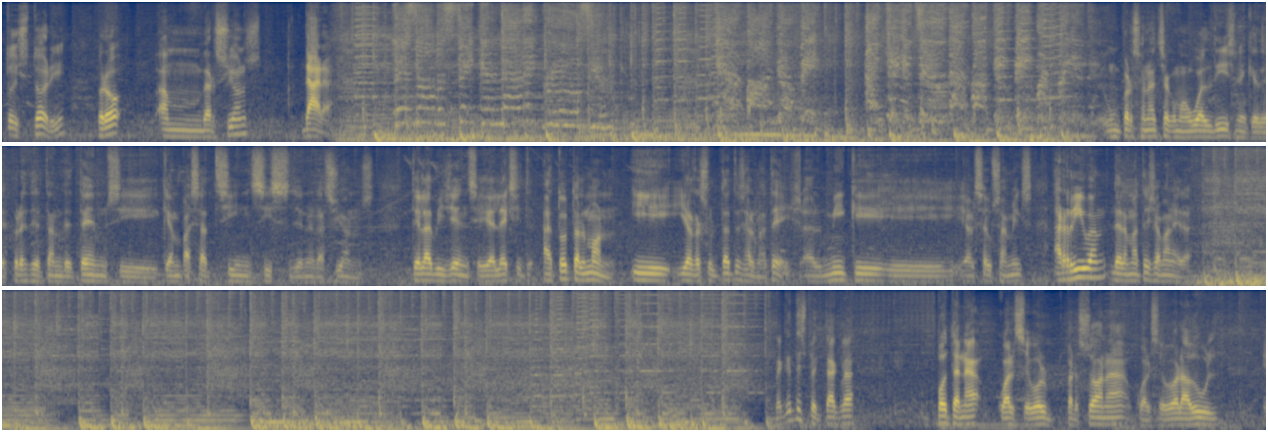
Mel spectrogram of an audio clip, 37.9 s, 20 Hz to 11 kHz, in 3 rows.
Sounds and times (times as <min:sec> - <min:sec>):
Music: 0:03.2 - 0:16.2, 0:23.3 - 0:33.7
Speech: 0:10.9 - 0:24.6, 0:33.0 - 0:33.8, 0:34.6 - 0:37.9.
